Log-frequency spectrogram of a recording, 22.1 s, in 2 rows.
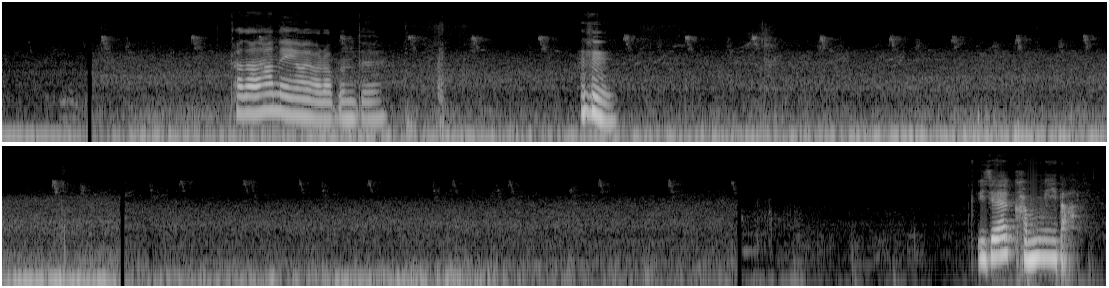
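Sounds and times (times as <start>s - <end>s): small birds chirping: 0.0s - 18.5s
wind rumbling on microphone: 1.0s - 18.4s.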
